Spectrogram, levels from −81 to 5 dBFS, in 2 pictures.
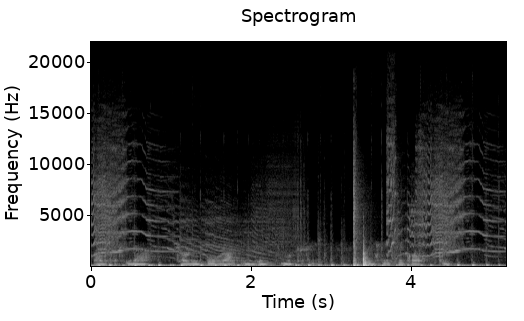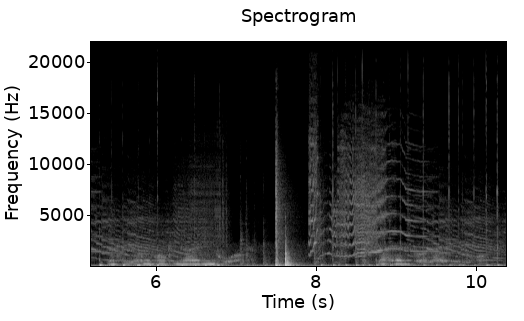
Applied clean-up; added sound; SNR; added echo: none; Tap + Squeak; -4 dB; none.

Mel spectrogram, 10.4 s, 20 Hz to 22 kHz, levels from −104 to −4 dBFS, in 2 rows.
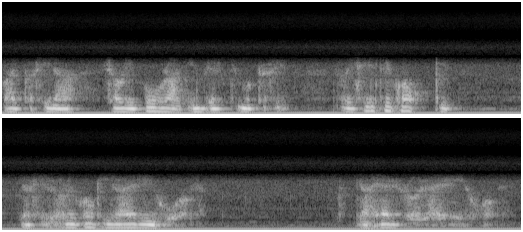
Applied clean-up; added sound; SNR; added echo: none; none; none; none.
